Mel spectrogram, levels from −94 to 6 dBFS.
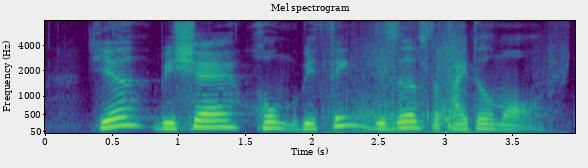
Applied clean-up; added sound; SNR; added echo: none; Squeak; 18 dB; none.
